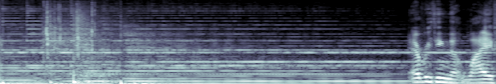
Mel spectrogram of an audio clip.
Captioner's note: camera shutter clicks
